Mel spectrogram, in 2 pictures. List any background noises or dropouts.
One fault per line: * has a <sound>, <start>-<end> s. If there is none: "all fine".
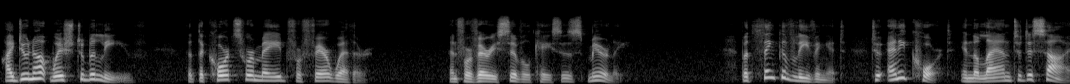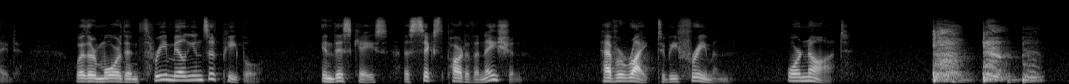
* has a cough, 20.0-21.2 s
